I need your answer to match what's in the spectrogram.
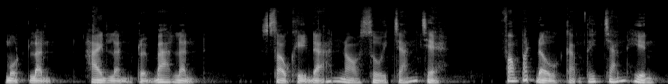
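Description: A man narrating a folk horror story in a steady, measured reading. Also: low voice.

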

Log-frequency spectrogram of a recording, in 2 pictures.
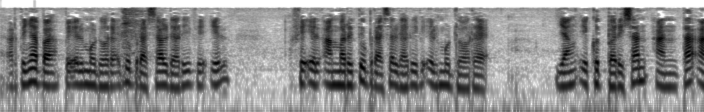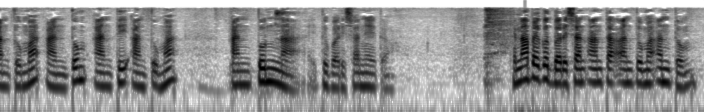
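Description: A man's voice: a little high, fairly even intonation, a little fast. A male teacher giving a grammar lesson, explaining step by step and asking his class questions that he then answers himself. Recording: dull lo-fi classroom recording.

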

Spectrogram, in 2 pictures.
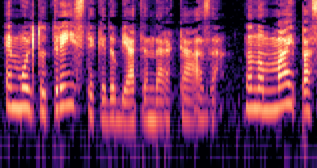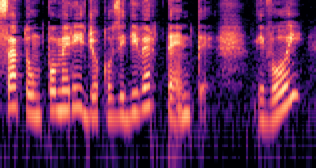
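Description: A woman reading aloud and voicing a jolly old man who talks in booming, drawn-out, laughing tones. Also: animated, sharp tone. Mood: wistful.

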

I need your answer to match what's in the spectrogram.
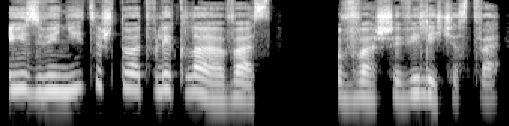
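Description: Prickly young woman, curt, defiant, biting, mellow dark voice, read by a woman narrator. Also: mid-range voice, expressive, moderate pace, no echo, studio quality, close to an everyday voice.

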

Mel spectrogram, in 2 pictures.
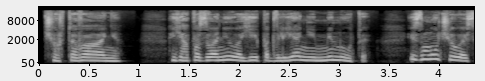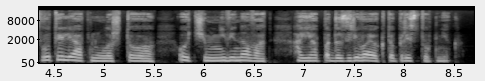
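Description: A woman's voice: medium pitch, fairly even intonation, normal speed, warm tone, dry recording, studio quality, lightly acted. A woman reading the part of a timid, anxious young woman who pleads and frets, in an audiobook. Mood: agitated. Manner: fretful, pleading. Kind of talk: audiobook character voice.

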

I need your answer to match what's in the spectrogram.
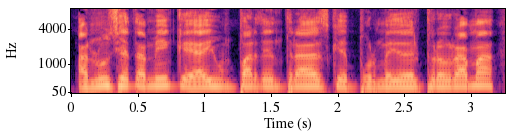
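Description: A man hosting a radio interview, encouraging and halting with many fillers. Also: sits high, fairly even intonation, no room sound, clean studio sound. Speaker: radio show host. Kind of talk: casual interview chat.

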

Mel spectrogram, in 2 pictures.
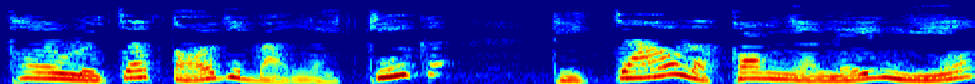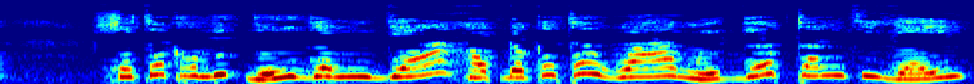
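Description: A woman's voice: on the high side, lively intonation, quick pace, slightly rough, lo-fi sound. A woman voicing a stern older woman who lectures and scolds an orphan girl. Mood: scolding. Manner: reproachful, lecturing.

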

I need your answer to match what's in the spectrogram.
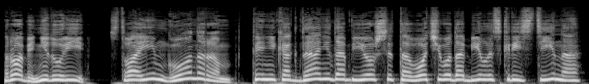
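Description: A man's voice: high-pitched, normal speed, no room sound, studio quality, voice pushed up, natural voice. A male reader voicing a nagging mother who scolds her grown son in an insistent tone. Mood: scolding.

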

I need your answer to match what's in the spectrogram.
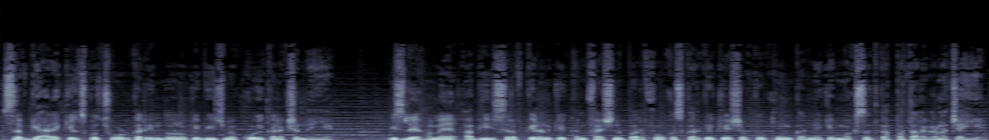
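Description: Calm detective, soft and measured, very deep voice, a man reading it, faint music. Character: calm composed male detective.

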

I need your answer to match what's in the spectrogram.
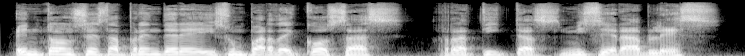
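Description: A man's voice: on the high side, normal speed, a little mellow, no room sound, clean studio sound, voice pushed up, lightly acted. A man voicing a sneering brute of a bandit. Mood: threatening. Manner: menacing, mocking, threatening. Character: big sneering brutish human ruffian, grown man.

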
